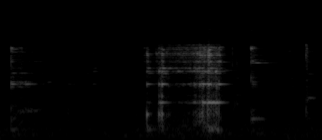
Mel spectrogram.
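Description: household object, glass clinking

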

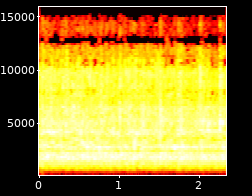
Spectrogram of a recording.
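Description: crowd, applause

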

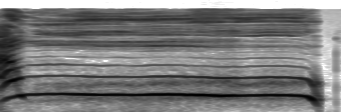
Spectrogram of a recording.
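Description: animal, animal howling

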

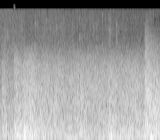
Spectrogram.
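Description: nature, thunder crack

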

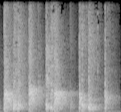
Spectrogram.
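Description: crowd, people clapping

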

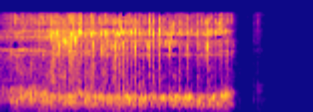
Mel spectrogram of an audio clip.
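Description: food or drink, slurping a drink

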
